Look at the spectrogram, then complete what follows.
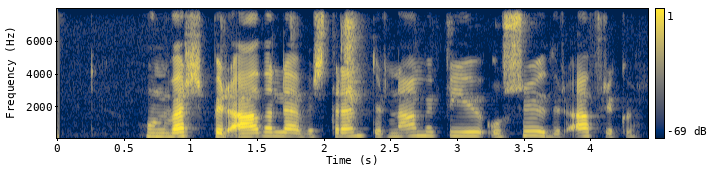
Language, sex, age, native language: Icelandic, female, 30-39, Icelandic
